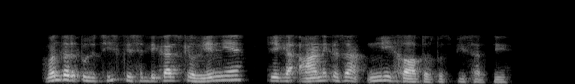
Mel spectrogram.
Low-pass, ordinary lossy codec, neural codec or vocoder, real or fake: 7.2 kHz; AAC, 16 kbps; codec, 16 kHz, 0.8 kbps, ZipCodec; fake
